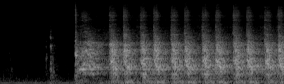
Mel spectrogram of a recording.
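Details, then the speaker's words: 2016 Can-Am Defender HD10 XT left in the desert about five years, with rebuilt fuel pump and fuel pressure confirmed: cranks evenly at about three beats a second but never fires; injectors not firing, possibly stuck. "yeah the injector is not firing so so it's either signal going to the injector which I think we can check or the injectors are stuck from from stuff in it"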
